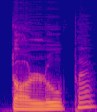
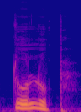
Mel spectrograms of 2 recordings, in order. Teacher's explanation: Η τολούπα έγινε τουλούπα. Αφού το «ο» της συλλαβής «το» αφομοιώθηκε από το «ου» της συλλαβής «λου» · Term: αφομοίωση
